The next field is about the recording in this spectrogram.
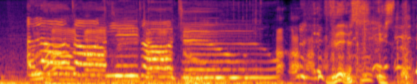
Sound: laughter

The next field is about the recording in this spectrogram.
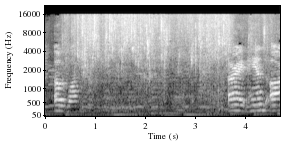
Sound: water running

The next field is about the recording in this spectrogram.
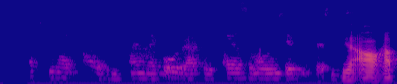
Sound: faintly speaking

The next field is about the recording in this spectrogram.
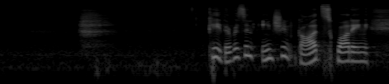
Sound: sighs

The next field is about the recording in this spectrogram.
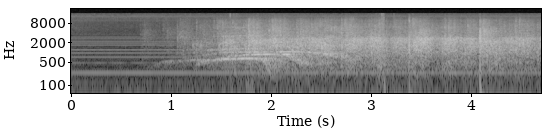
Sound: audience clapping

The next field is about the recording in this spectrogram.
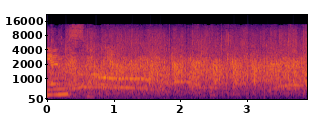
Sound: applause

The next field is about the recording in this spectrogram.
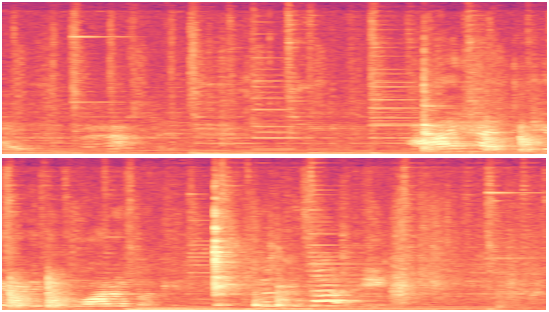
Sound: knock on the door

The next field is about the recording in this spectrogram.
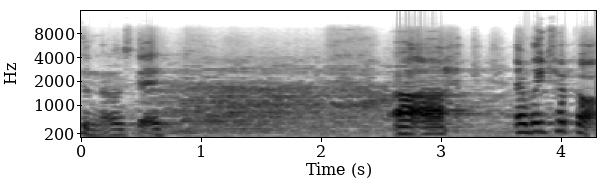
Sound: audience laughing

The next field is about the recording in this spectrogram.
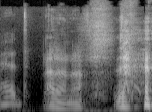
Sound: laughs

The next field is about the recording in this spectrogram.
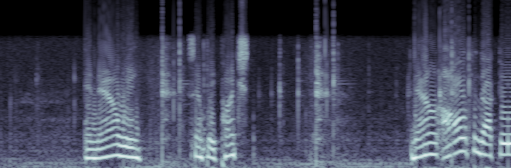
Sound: clicks

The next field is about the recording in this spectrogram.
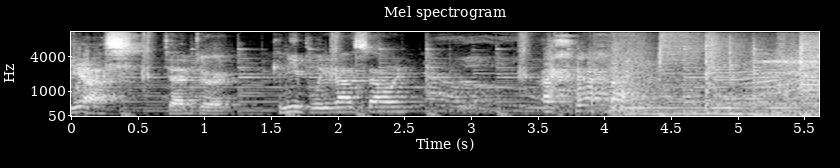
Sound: laugh

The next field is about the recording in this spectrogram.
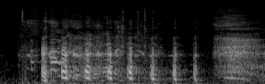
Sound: laughter

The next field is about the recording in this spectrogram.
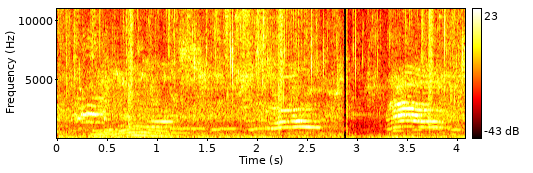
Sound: Marble Meowing; Mapa Meowing

